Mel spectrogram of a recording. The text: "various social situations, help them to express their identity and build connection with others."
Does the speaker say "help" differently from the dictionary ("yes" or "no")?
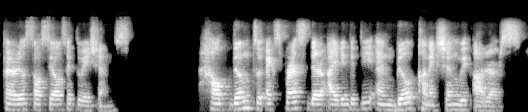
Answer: no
